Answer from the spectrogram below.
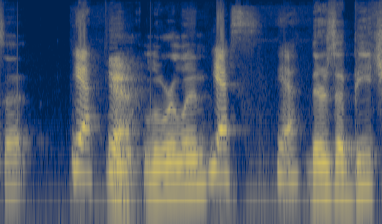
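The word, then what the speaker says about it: Lurelin: the wild um near lurlin Village how you pronounce that yeah yeah lure Lynn yes yeah there's a Beach area and there's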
